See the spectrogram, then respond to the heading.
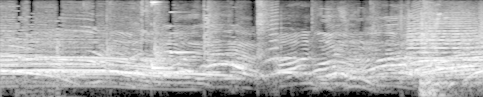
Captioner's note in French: Ils crient soudainement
